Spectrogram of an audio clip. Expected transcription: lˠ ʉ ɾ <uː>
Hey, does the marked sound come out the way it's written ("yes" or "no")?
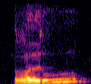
yes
